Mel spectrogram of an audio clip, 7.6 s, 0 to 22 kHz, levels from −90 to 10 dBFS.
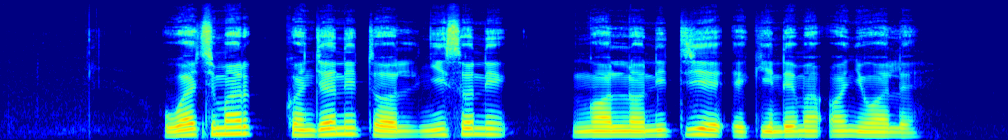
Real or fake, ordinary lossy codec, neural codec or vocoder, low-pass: real; none; none; 19.8 kHz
